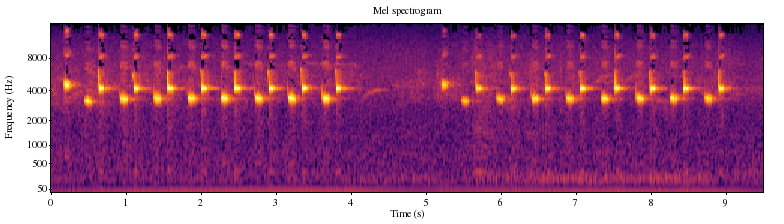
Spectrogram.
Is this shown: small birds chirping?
yes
